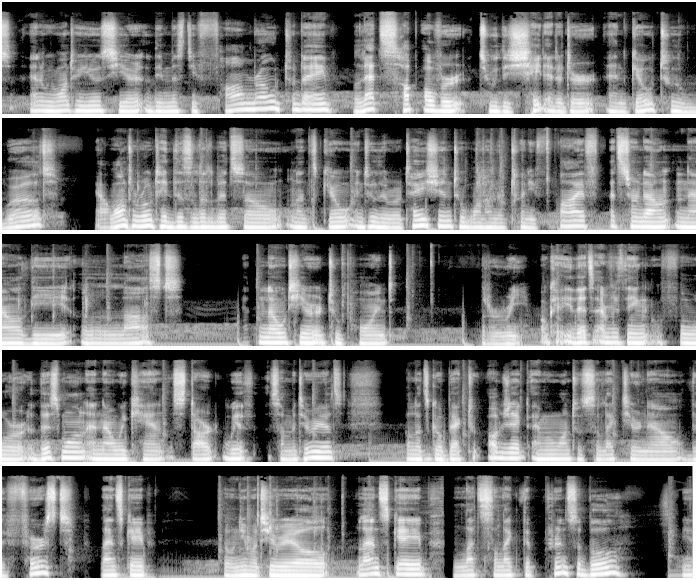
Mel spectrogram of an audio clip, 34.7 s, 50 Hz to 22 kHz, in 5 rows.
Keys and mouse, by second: 2.4 click, 3.5-19.2 drag, 9.1-10.7 middle drag, 14.8-17.2 ctrl+middle drag, 20.1-25.2 drag, 26.0 click, 28.5 n, 29.3-34.6 drag.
